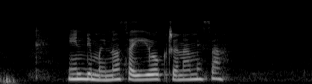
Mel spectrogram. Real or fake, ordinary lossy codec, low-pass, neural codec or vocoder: real; none; none; none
